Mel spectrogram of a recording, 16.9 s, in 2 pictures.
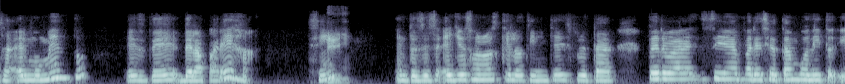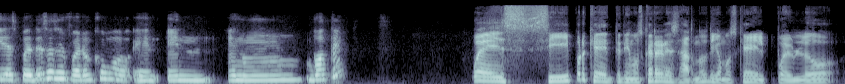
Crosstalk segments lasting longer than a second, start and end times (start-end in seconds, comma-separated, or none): none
